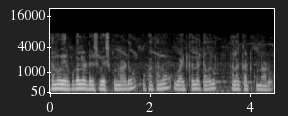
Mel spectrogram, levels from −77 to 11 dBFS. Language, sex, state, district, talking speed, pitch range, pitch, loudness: Telugu, male, Telangana, Mahabubabad, 160 wpm, 155-170 Hz, 160 Hz, -18 LUFS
